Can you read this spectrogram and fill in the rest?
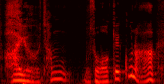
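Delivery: low, soft, slow sympathy; gently soothe, as if commiserating with someone frightened; consoling. Acted. Jesus imagined comforting his scared disciples, consoling. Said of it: "이렇게 위로해 주시는 게 아니고".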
